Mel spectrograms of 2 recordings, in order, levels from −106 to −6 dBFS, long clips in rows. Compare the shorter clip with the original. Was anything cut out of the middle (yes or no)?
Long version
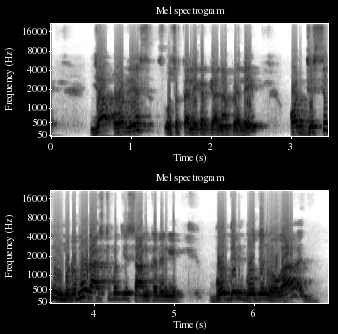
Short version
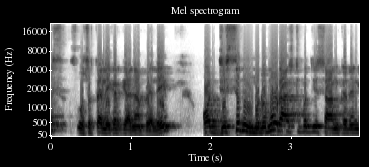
no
